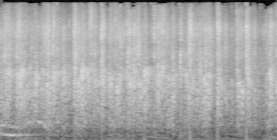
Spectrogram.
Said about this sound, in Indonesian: Oke, kita berikan tepuk tangan yang meriah luar biasa sekali.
